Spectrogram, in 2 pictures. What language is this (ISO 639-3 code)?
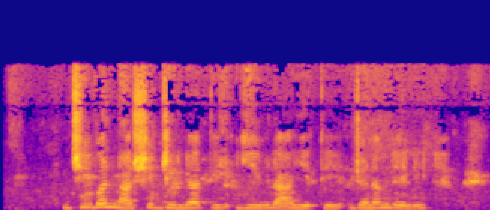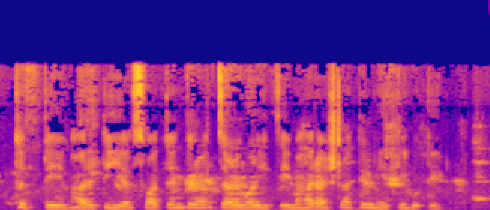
mar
